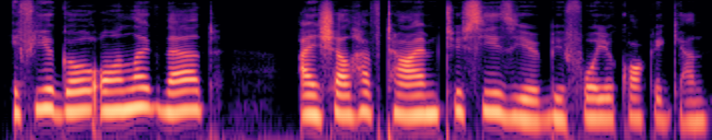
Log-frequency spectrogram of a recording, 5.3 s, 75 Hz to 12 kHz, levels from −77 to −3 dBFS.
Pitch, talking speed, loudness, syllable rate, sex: 195 Hz, 190 wpm, -17 LUFS, 4.5 syllables/s, female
